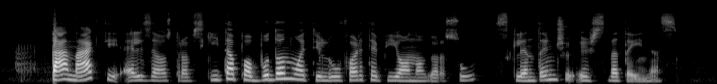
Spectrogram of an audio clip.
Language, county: Lithuanian, Klaipėda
